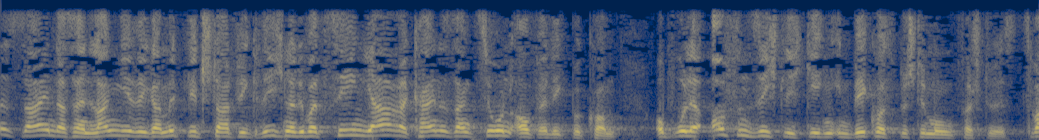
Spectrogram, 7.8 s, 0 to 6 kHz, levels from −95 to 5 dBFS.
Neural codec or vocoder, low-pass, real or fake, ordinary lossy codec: none; 5.4 kHz; real; none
